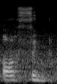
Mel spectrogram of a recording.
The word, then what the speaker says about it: often: is silent right but often is pronounced both ways right uh no I so as far as I know often is pronounced with t as silent okay we don't pronounce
